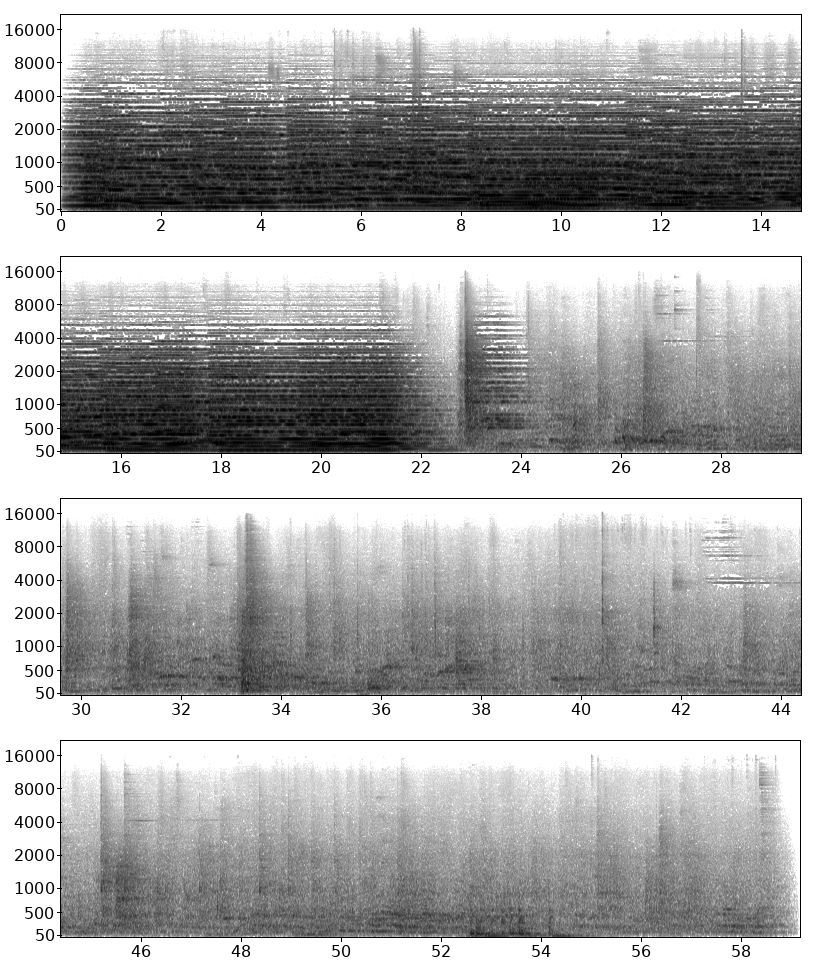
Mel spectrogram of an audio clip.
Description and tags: Organ in church
You hear the last part of the organ playing in the church of the monastery Madonna del Sasso.
Recorded in Ticino (Tessin), Switzerland.
congregation, field-recording, people, ambience, tourists, old, organ, fieldrecording, field, tourist, catholic, church, music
